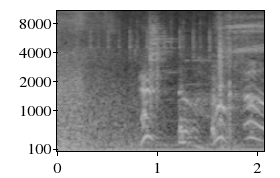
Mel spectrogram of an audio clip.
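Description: Flames burst with a whoosh.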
